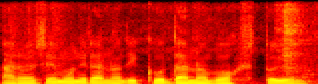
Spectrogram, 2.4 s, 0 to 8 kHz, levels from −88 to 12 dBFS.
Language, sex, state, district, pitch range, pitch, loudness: Chakma, male, Tripura, West Tripura, 120-130 Hz, 125 Hz, -16 LUFS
